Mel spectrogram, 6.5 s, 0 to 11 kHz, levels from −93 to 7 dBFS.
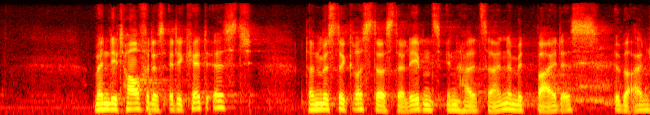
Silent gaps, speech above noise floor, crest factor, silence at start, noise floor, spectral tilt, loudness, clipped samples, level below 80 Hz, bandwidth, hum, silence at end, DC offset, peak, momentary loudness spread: none; 31 dB; 18 dB; 0.95 s; -51 dBFS; -5 dB/octave; -19 LUFS; under 0.1%; -48 dBFS; 10.5 kHz; none; 0 s; under 0.1%; -2 dBFS; 7 LU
